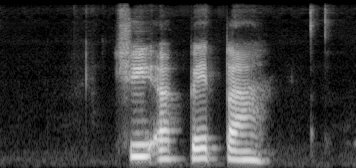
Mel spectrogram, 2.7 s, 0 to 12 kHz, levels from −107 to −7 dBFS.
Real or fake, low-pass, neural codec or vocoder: fake; 10.8 kHz; codec, 44.1 kHz, 2.6 kbps, SNAC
